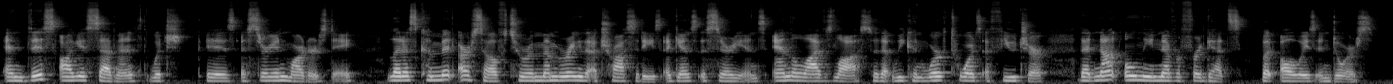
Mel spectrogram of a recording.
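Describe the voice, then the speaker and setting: A woman with a notably low voice hosts a podcast. She reads her introduction in a smooth, formal way, then talks more loosely as she asks questions. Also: normal speed, hardly any pauses, a little mellow. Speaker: podcast host. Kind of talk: scripted intro then interview.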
